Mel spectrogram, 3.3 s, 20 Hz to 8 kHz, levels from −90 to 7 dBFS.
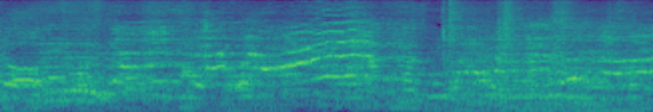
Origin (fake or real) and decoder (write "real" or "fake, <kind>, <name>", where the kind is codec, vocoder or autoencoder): fake, codec, SNAC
